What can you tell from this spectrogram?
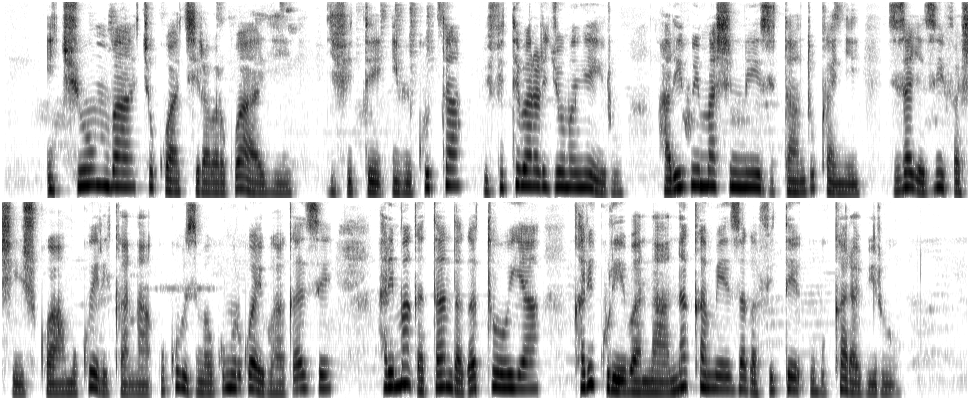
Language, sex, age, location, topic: Kinyarwanda, female, 18-24, Kigali, health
